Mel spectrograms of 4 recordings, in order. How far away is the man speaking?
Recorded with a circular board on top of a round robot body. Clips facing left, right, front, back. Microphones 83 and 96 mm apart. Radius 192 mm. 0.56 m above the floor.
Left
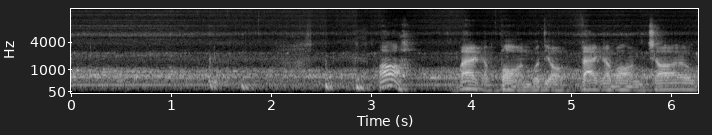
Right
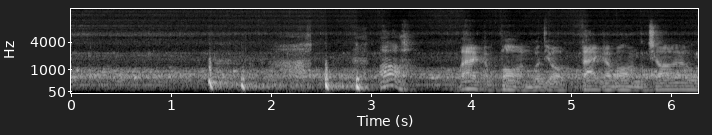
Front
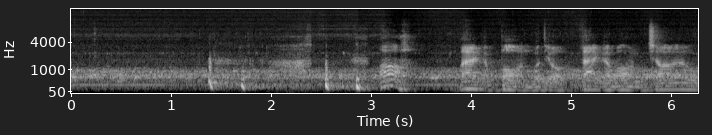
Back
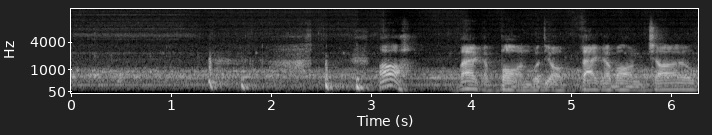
About 3 m.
